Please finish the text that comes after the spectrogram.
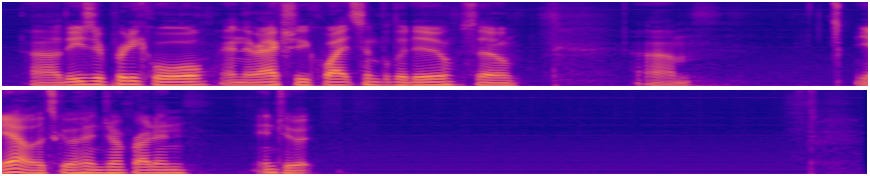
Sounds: Speech

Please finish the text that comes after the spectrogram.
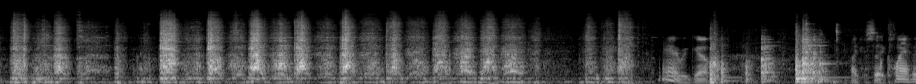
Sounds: Tools, Speech

